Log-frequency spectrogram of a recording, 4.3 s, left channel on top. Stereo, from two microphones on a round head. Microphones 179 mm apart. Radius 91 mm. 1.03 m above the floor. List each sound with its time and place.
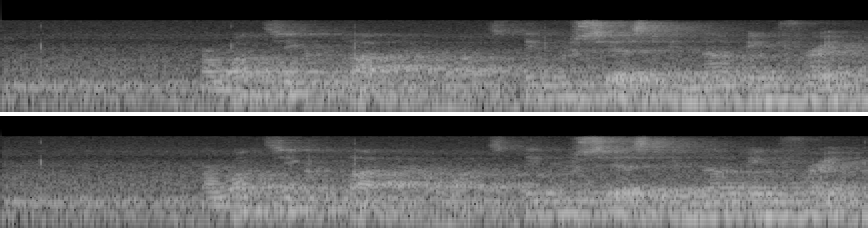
1.0 s a man speaking: 20° left (ahead or behind), 2.5 m; by 2.5 s 5° right (ahead or behind), 2.5 m
2.6 s a man speaking: 25° left (ahead or behind), 2.5 m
